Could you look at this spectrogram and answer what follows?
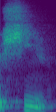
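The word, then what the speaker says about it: شين: vu aujourd'hui la lettre chine qui s'écrit comme ça comme le cinéma avec 3 points et ça se prononce chat tu vois le sont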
